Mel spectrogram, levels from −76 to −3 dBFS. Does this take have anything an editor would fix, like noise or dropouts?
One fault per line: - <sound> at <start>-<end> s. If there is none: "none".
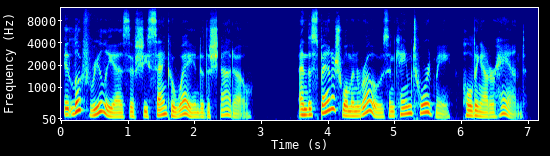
- dropout at 2.3-2.4 s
